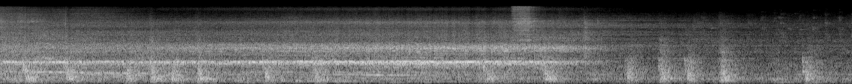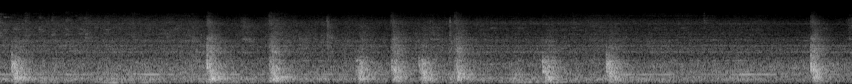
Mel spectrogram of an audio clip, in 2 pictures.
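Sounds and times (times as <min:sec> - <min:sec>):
high wheel squeal: 0:00.0 - 0:06.2
air hiss: 0:00.0 - 0:06.8
electric train rolling: 0:00.0 - 0:17.0.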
